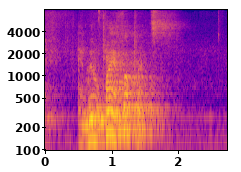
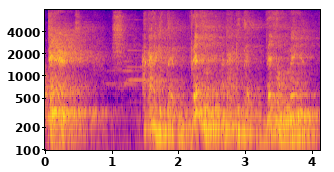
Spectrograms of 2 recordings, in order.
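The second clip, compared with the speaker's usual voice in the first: higher, eager voice of the caller; imitating Wayne; 7 semitones higher than usual. Wayne calling Terrence about the rhythm, imitated eager higher voice. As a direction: mimic a friend excited on the phone. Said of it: "That's how he talks".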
